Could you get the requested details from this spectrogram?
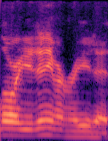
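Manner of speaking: put-on passive-aggressive tone. Retelling an officer's reply: imitating passive-aggressive officer. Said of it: "that was my favorite passive aggressive".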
